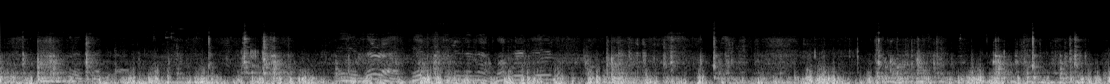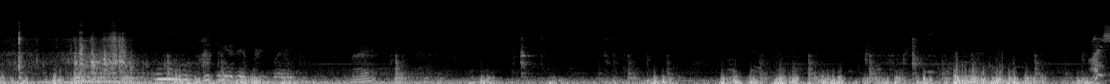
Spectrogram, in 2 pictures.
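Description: Indistinct, muffled talking over a low, uneven rumble inside a stopped race car's cab.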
